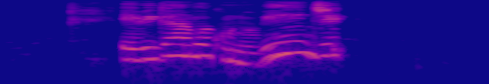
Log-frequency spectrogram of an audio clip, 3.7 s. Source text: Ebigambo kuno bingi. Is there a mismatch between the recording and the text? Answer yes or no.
no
